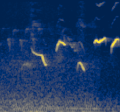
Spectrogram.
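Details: Brief bit of song from a prinia of NTB, Indonesia: four or five high, whistled, slurred notes, each rising then falling, spaced unevenly.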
